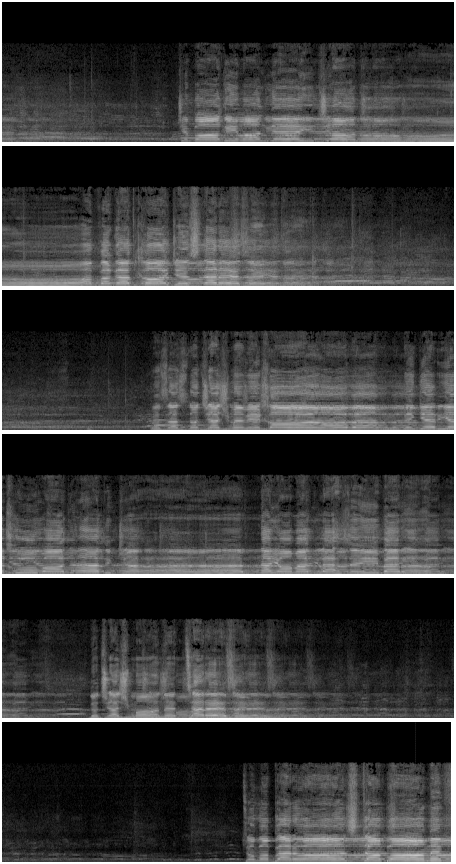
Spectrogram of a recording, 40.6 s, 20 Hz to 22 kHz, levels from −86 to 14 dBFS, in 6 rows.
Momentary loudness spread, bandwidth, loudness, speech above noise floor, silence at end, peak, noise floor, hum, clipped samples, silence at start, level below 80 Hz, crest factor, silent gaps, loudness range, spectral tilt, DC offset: 22 LU; 16 kHz; -20 LUFS; 37 dB; 0 s; 0 dBFS; -58 dBFS; none; under 0.1%; 0 s; -74 dBFS; 24 dB; none; 13 LU; -1 dB/octave; 0.2%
